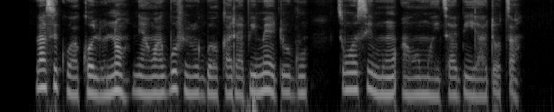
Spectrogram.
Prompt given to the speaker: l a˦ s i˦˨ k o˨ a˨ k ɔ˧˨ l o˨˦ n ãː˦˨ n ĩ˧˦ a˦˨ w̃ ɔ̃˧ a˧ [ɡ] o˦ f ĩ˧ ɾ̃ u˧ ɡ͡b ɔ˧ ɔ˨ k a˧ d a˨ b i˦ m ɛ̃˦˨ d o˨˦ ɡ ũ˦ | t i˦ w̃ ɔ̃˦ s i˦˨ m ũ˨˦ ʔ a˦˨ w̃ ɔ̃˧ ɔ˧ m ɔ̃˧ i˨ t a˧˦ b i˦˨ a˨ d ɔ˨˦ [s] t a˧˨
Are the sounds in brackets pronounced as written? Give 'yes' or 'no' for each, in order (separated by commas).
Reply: no, no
